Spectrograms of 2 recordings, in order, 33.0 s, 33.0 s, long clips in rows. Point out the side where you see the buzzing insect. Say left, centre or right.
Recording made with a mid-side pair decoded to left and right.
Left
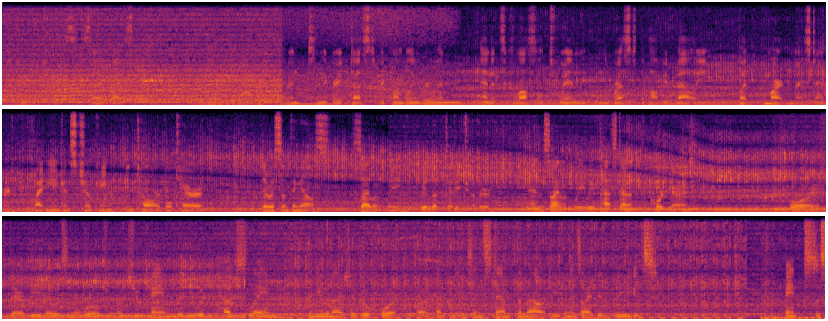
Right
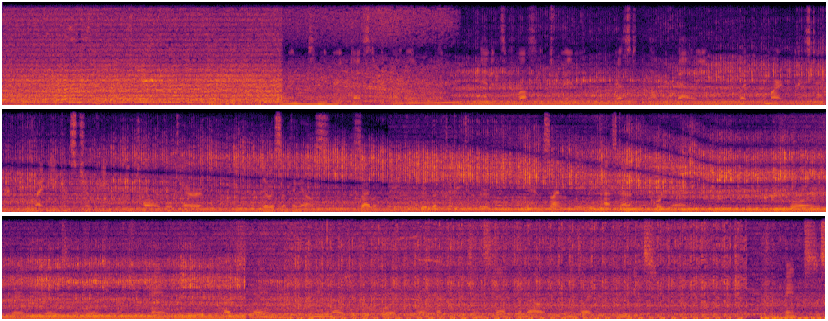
right.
